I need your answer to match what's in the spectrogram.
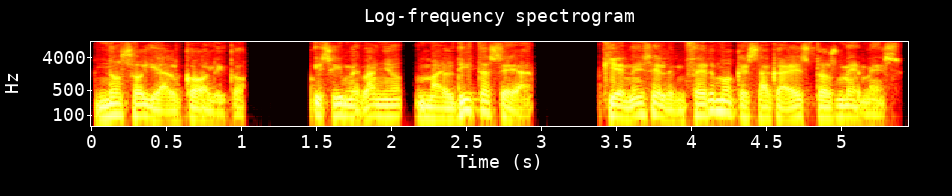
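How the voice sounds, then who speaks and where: A man's voice: sits low, sing-song, moderate pace, creaky, husky, dry recording, clean studio sound, full character voice. A man reading the lines of a bitter young male villain, grumbling and exasperated. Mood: fed up.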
